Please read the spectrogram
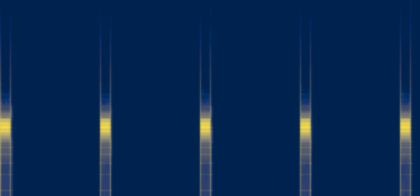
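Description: Countdown timer sound effect: short identical mid-pitched beeps, one each second, with silence between them.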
